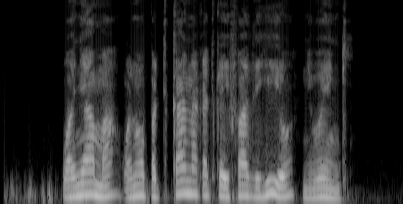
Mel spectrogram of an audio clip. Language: Swahili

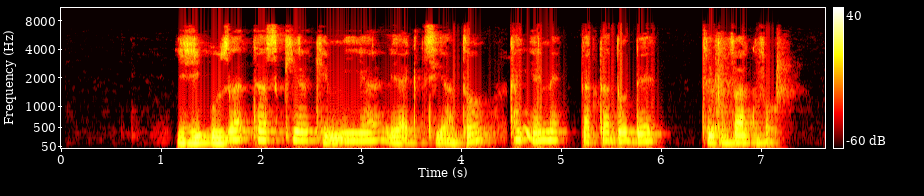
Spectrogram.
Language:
Esperanto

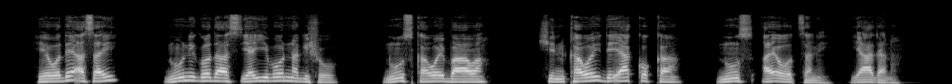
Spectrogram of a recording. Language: Gofa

